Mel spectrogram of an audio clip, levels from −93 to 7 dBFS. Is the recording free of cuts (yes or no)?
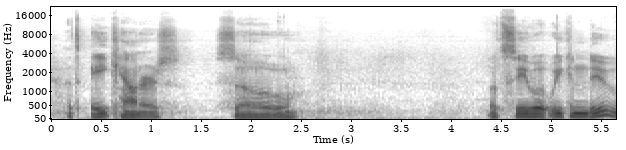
no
